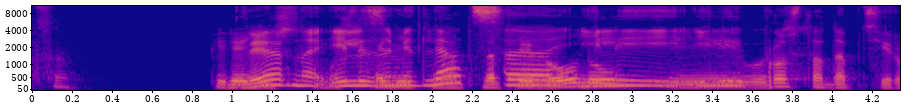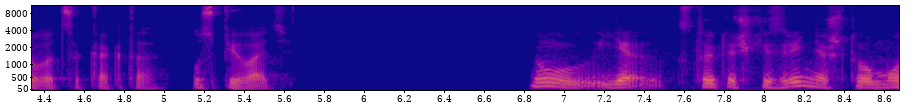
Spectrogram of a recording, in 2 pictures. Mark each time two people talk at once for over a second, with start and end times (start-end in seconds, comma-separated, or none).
1.0-3.9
